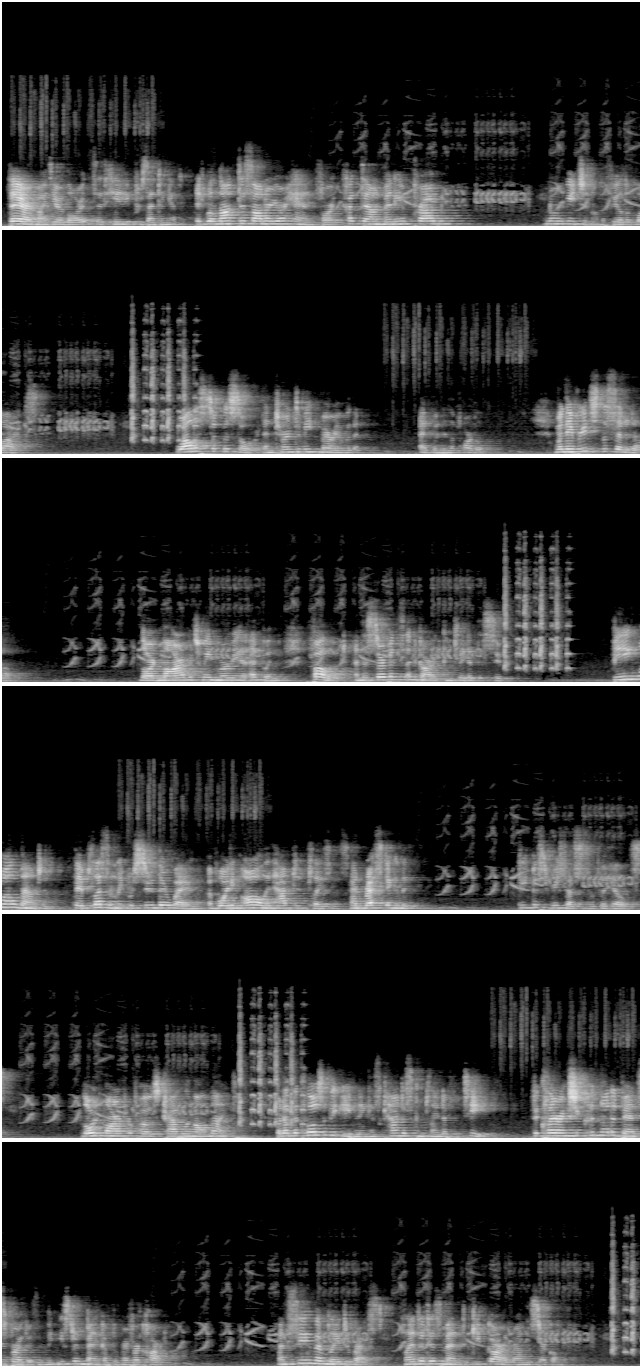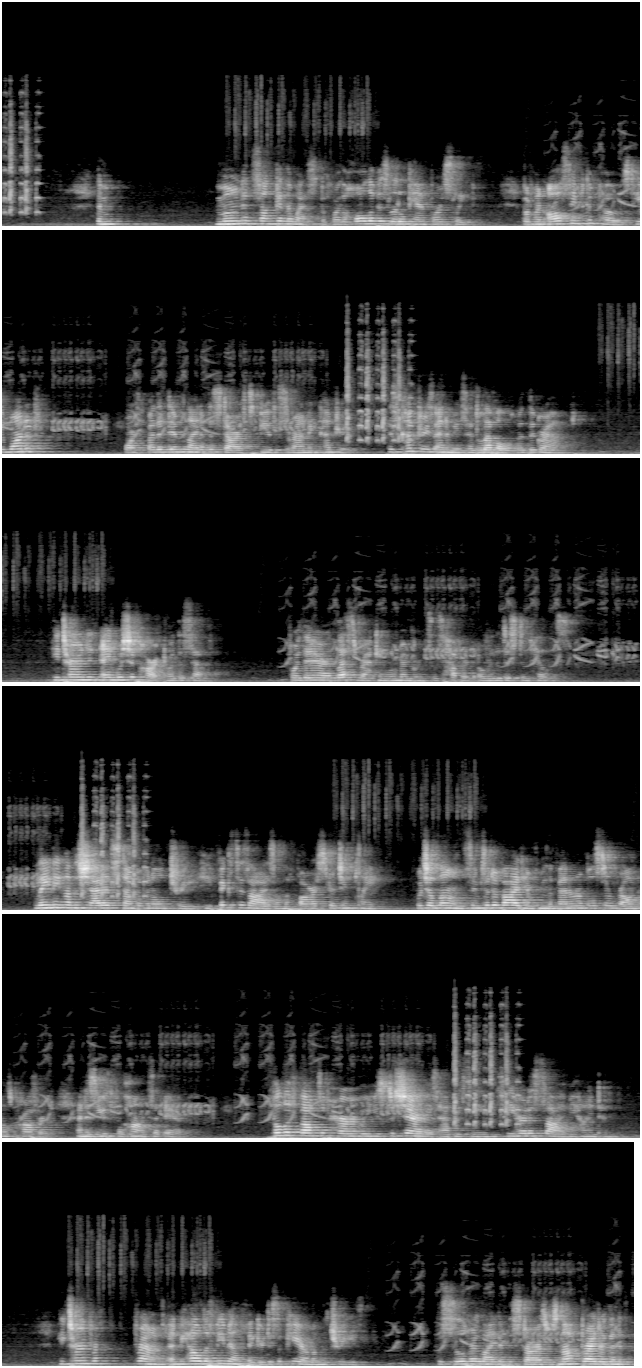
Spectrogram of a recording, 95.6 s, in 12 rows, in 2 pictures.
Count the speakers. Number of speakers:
one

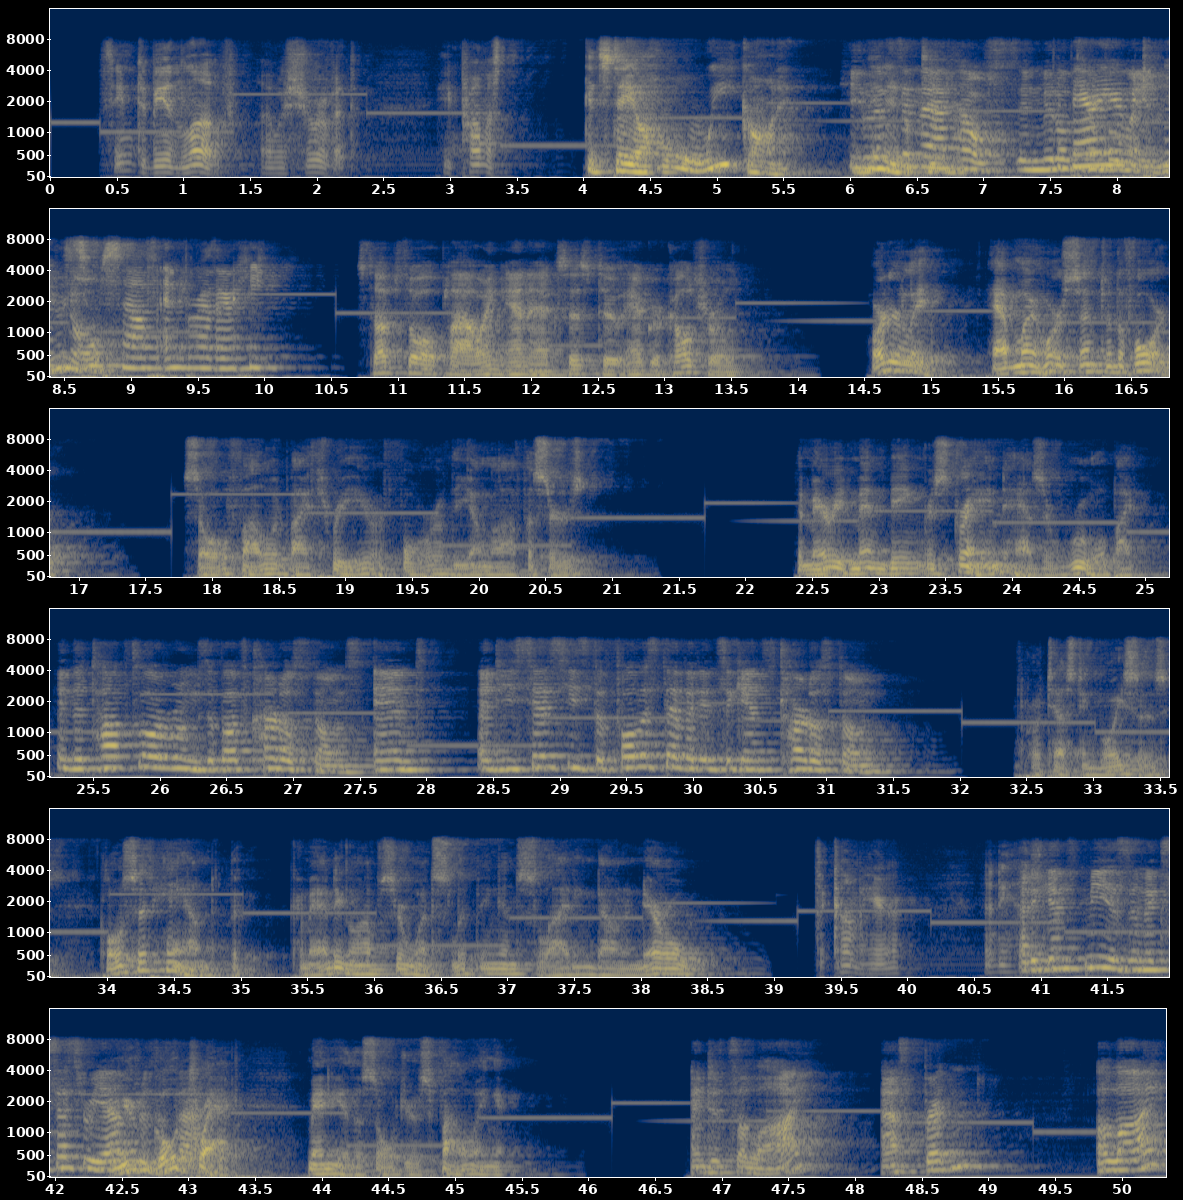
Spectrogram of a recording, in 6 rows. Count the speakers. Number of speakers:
six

